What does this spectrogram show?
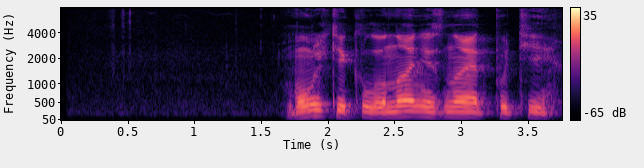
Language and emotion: Russian, neutral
